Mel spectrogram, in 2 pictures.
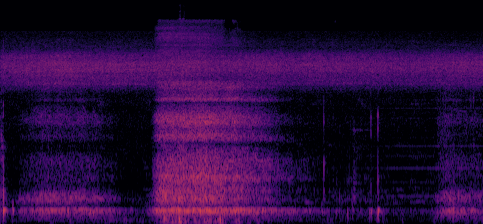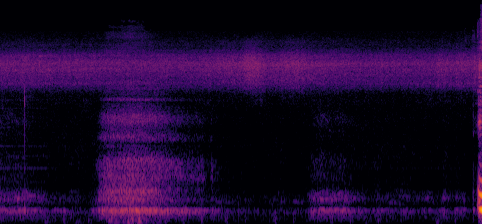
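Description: Slow breathing of someone resting in the yoga child's pose: two soft, drawn-out breaths close to the mic, separated by quiet pauses, with a faint steady background hiss and no talking.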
